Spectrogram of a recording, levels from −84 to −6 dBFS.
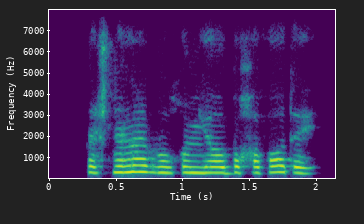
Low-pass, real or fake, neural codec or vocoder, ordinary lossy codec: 7.2 kHz; fake; vocoder, 44.1 kHz, 80 mel bands, Vocos; Opus, 24 kbps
